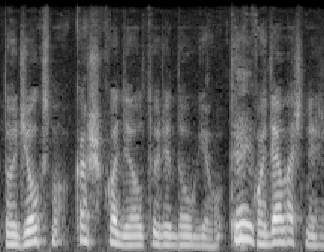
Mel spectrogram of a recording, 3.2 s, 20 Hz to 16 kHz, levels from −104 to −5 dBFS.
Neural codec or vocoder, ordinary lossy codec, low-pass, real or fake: vocoder, 44.1 kHz, 128 mel bands, Pupu-Vocoder; AAC, 48 kbps; 14.4 kHz; fake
